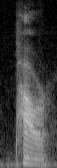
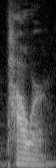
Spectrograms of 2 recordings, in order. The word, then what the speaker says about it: power: Power. Power. Note that power actually is supposed to be two syllables, but you can R-color it and make it sort of like one syllable.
